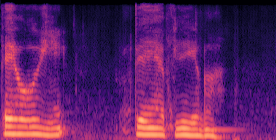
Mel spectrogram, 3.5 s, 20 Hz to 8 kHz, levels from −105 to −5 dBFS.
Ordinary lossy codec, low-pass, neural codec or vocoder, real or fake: none; 7.2 kHz; codec, 16 kHz, 4 kbps, X-Codec, HuBERT features, trained on general audio; fake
